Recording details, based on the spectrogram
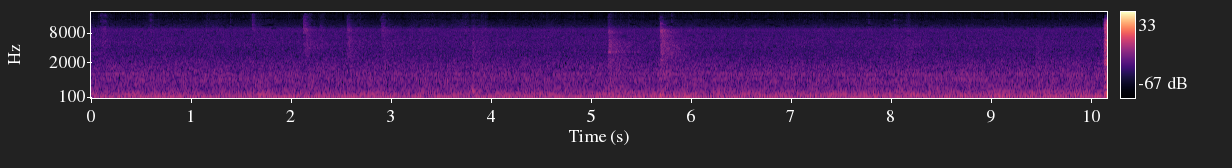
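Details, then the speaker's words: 1931 Ford Model A Victoria, first start after a six-month in-frame camshaft and tappet replacement following a broken valve lifter: a low, even idle with a steady beat and no valvetrain tapping. It sounds like it always did; the carburettor may need adjusting. "oh that sounds like it always did I guess I'll adjust the carburetor"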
